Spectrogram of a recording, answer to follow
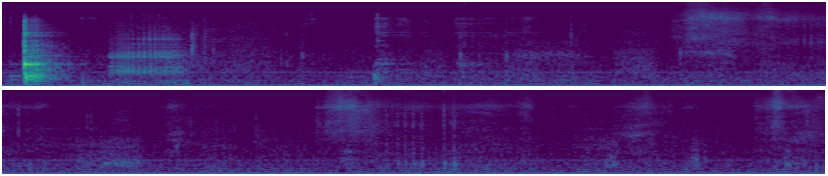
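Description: Silicone spatula folding thick cookie batter in a stainless steel bowl: soft scraping and rubbing strokes a few times, with a sharp knock on the metal bowl just at the start. A faint steady hum underneath.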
